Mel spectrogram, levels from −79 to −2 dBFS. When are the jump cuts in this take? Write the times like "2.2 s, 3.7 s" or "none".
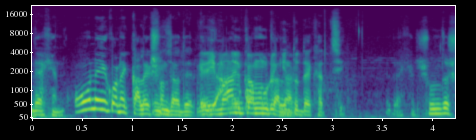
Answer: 1.6 s

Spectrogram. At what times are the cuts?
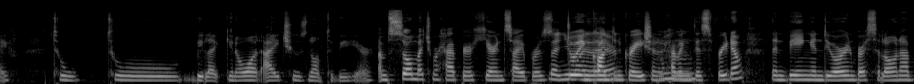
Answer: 3.7 s

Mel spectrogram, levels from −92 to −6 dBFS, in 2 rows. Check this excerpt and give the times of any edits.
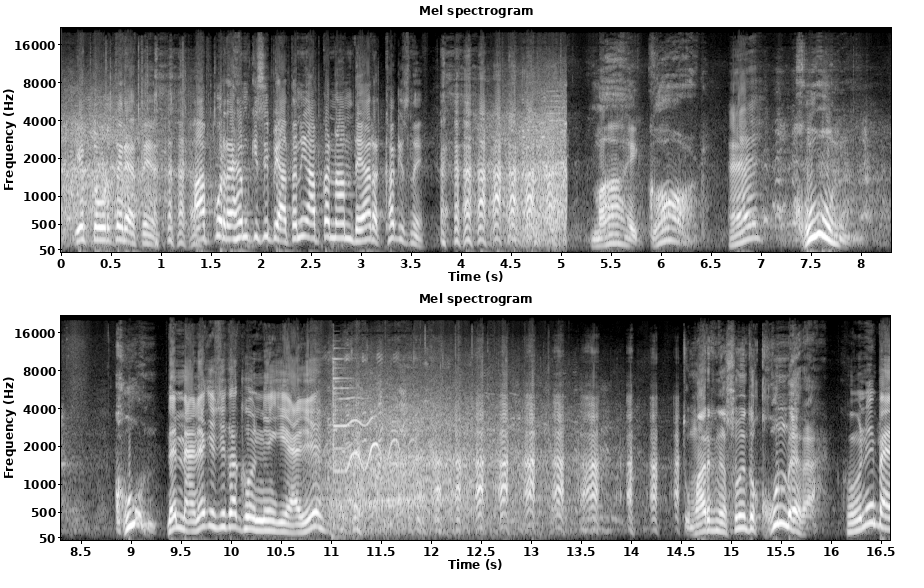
5.0 s

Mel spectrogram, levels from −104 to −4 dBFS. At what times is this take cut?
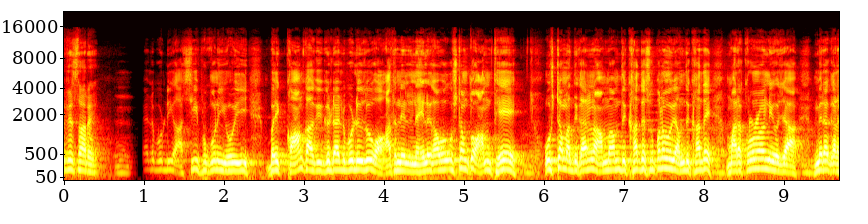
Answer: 1.1 s

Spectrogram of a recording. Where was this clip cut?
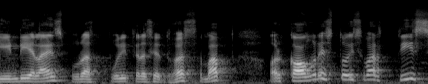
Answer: none

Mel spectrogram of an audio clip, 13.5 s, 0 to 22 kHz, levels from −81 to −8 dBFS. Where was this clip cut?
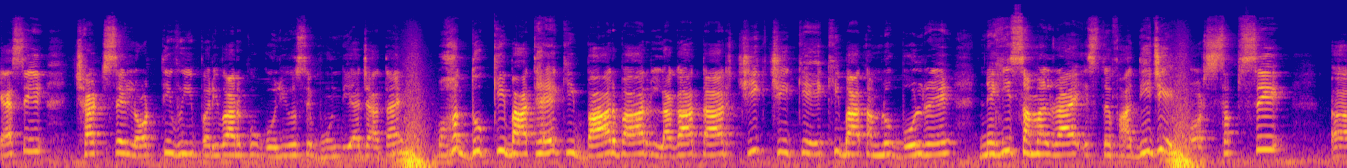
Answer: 4.2 s, 11.8 s

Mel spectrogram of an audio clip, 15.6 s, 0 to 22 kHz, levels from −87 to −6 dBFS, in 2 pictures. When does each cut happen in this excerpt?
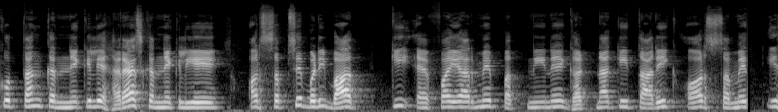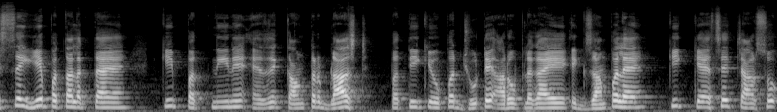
2.3 s, 7.5 s, 13.5 s

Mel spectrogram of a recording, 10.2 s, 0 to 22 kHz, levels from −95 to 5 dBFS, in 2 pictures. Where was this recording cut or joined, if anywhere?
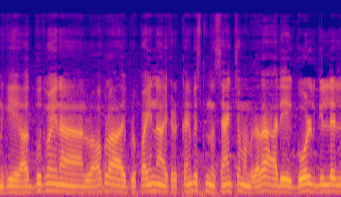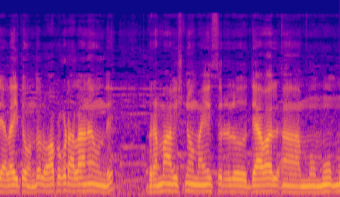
none

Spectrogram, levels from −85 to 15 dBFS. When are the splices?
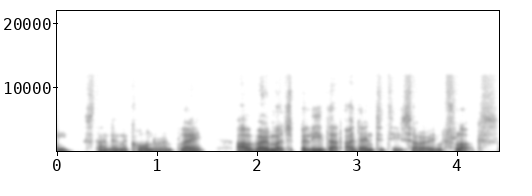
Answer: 1.8 s

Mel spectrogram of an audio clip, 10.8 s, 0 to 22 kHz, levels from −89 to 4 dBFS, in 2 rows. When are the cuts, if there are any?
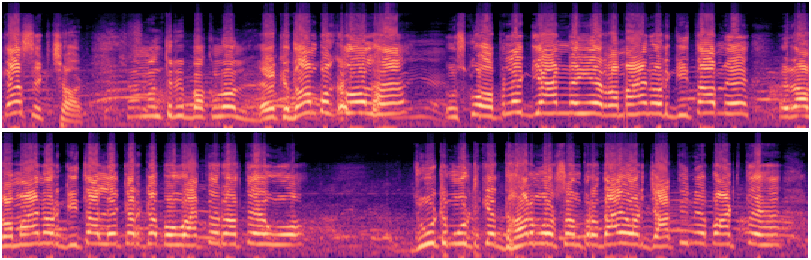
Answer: none

